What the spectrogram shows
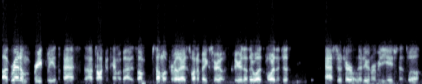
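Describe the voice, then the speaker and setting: A man calling in to a board meeting from his car over a speakerphone, asking questions in a quick, plain-spoken way. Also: medium pitch. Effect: car speakerphone call. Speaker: board member. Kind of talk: meeting discussion. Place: in a moving car. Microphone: phone dial-in. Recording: tinny, dry phone line.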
